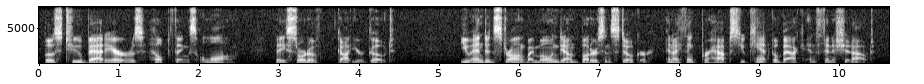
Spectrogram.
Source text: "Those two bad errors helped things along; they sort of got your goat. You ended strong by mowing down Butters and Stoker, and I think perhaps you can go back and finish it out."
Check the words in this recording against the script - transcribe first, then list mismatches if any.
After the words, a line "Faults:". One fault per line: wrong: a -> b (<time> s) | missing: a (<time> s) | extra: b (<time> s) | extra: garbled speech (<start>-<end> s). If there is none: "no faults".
"Those two bad errors helped things along; they sort of got your goat. You ended strong by mowing down Butters and Stoker, and I think perhaps you can't go back and finish it out."
Faults:
wrong: can -> can't (8.8 s)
